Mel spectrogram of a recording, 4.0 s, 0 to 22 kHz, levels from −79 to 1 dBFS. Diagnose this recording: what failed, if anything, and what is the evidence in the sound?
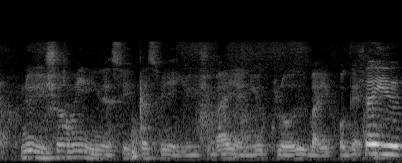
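Nothing failed that I can hear: the speech runs along without anything from any stage in the chain drawing attention to itself, so there's nothing here to diagnose.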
